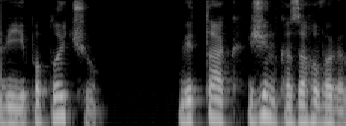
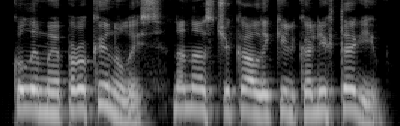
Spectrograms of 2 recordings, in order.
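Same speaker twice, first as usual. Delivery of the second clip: higher-pitched, slightly louder character voice; injured woman recounting events; 6 semitones higher, 4 dB louder than usual. A narrator's reading. Derkhan tells Isaac about waking up, higher-pitched recounting. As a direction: voice a woman urgently telling what happened.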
